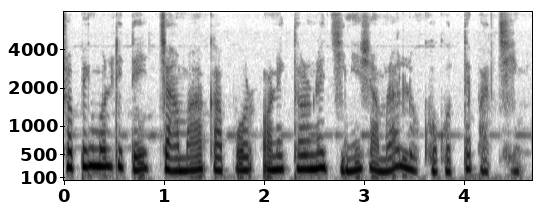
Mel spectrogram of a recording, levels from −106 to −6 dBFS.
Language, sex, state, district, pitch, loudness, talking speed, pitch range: Bengali, female, West Bengal, Cooch Behar, 245 Hz, -15 LUFS, 155 wpm, 225-265 Hz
